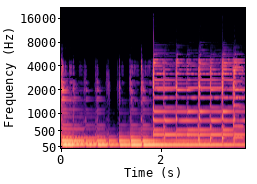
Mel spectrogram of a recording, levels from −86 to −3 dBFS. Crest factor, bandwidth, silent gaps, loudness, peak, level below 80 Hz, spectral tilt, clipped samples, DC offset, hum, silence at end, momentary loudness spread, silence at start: 18 dB; 6.8 kHz; none; -19 LUFS; 0 dBFS; -48 dBFS; -7 dB/octave; under 0.1%; under 0.1%; none; 0 s; 4 LU; 0 s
